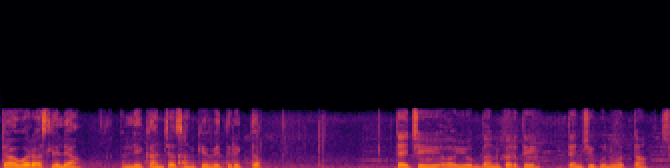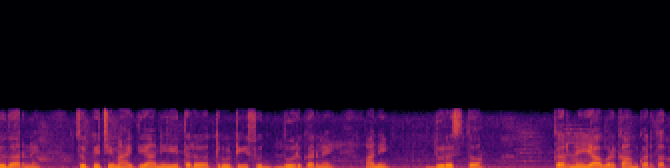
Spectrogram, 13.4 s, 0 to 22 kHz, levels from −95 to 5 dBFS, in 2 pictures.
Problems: continuous background conversations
